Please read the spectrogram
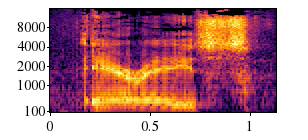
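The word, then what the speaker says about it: Eres (אֶרֶץ): I don't know if I can pronounce this correctly, but it's Eres. And it's spelled E-R-E-S.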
